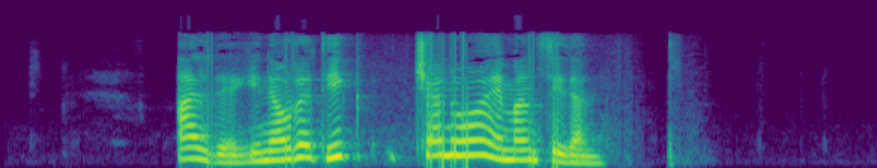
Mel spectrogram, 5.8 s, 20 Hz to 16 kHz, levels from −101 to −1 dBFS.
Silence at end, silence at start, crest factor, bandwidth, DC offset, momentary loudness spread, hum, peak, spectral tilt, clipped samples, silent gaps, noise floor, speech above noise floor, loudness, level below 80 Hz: 1.8 s; 1.2 s; 16 dB; 7.8 kHz; under 0.1%; 9 LU; none; 0 dBFS; -6.5 dB/octave; under 0.1%; none; -81 dBFS; 69 dB; -13 LUFS; -48 dBFS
